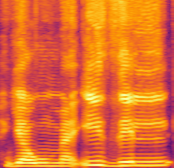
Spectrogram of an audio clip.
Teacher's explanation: यहाँ पर इदगाम कामिल हो रहा है, गुन्ना नहीं होगा यहाँ पे। तो यहाँ पर तनवीन में लाम की आवाज़ को मिला दिया जाता है।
